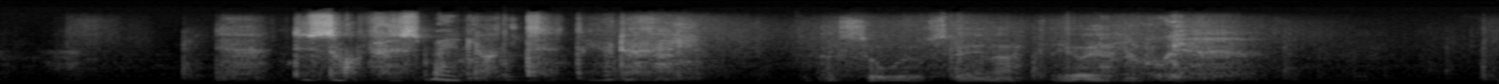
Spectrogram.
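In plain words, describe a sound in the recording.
A woman speaks softly and breathlessly close by.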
